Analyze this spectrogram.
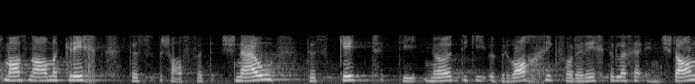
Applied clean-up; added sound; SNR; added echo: none; none; none; none.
